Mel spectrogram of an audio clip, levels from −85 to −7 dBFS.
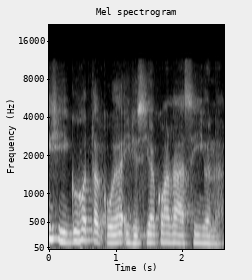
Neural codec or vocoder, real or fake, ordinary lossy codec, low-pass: codec, 24 kHz, 0.9 kbps, WavTokenizer, small release; fake; none; none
